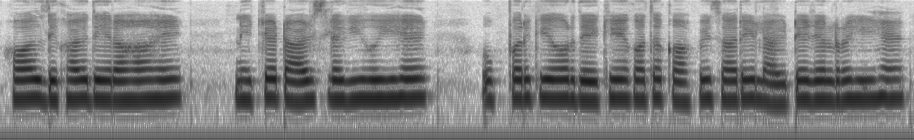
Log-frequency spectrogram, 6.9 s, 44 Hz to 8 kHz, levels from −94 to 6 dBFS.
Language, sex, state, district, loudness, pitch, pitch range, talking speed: Hindi, female, Rajasthan, Jaipur, -13 LUFS, 205 Hz, 200-205 Hz, 185 wpm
